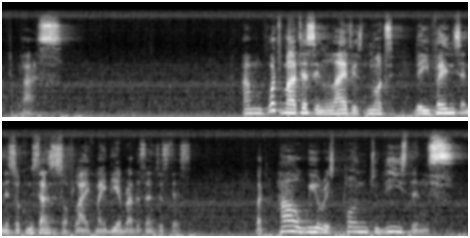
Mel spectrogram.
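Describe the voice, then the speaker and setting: Ghanaian man preaching slow, lively up-and-down pitch, echoey church, faint hum. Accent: Ghanaian English. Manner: measured, drawn-out phrasing with falling line endings. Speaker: canon and preacher. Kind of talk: sermon with gospel reading. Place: large church sanctuary at the altar. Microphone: lectern microphone, face mask on.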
